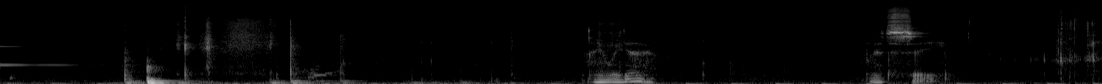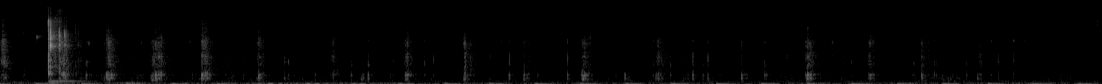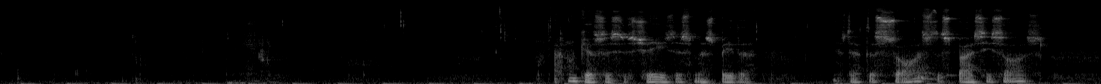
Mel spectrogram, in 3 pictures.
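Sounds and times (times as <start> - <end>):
crunchy chewing: 9.6 - 24.9
loud bite crunch: 10.3 - 21.2.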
